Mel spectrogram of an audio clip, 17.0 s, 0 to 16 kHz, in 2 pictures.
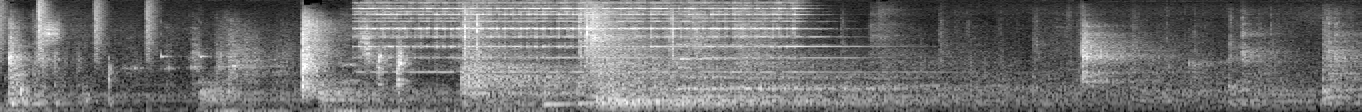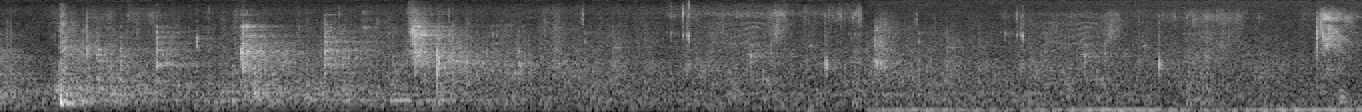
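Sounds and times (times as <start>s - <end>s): electric bell ringing: 2.2s - 6.3s.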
